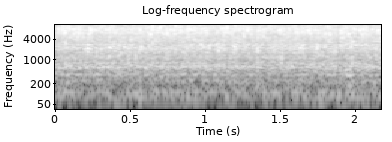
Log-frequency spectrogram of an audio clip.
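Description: Beef and vegetable broth simmering in a skillet on a gas stove: a steady, even hiss with no breaks.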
